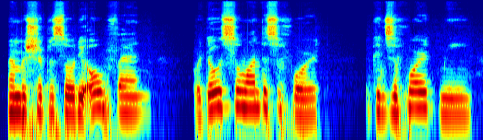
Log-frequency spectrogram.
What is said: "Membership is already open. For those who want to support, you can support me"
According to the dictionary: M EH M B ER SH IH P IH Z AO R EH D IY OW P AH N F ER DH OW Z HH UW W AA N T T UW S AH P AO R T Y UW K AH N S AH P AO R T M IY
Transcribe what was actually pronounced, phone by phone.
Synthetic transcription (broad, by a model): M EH M B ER SH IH P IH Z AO UH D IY OW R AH N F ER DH OW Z HH UW W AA N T T UW S AH P AO R T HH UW K AH N S AH P AO R T M IY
